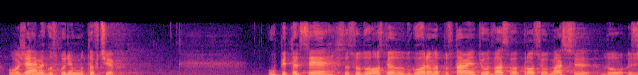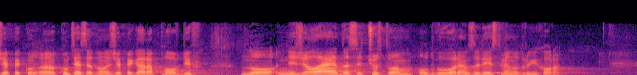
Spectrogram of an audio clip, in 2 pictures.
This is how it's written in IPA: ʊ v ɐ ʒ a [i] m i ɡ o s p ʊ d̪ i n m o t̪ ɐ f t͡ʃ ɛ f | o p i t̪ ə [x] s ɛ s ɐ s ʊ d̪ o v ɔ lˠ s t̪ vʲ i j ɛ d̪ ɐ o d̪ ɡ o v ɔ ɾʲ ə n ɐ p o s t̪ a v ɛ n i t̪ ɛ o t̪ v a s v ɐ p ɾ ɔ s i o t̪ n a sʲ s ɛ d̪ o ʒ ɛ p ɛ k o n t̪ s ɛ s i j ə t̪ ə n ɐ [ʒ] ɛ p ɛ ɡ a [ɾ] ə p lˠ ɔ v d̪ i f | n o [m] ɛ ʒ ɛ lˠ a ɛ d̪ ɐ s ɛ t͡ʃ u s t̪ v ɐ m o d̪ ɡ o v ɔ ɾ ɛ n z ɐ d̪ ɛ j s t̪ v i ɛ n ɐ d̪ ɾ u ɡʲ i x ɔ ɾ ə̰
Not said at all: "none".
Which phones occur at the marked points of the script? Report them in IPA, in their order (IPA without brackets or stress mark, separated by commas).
ɛ, x, ʒ, ɾ, n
